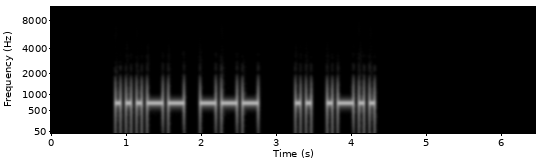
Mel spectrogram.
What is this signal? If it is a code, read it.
Morse code, heard as a keyed tone, about 17 wpm, 690 Hz. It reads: 3O IL
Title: Winter Field Day Exchanges 17wpm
